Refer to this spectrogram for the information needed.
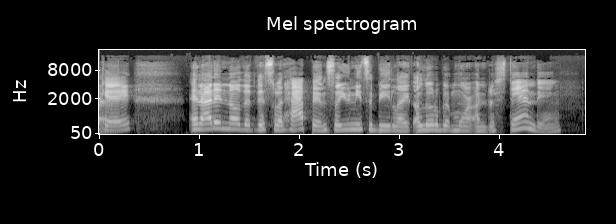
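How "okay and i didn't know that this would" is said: usual speaking voice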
